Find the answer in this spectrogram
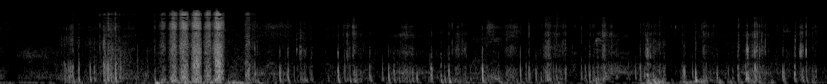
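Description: Footsteps in fresh snow at a walking pace, an uneven run of soft crunches, with a brief louder rustle about two seconds in.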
